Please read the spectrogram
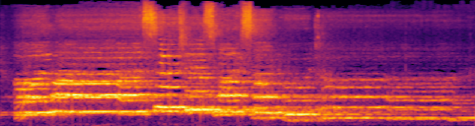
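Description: Women's choir of Benedictine nuns singing a hymn a cappella in several-part harmony. A new sustained phrase begins just after the start and fades toward the end.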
